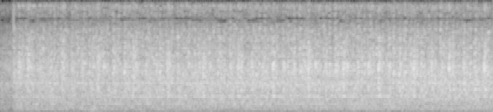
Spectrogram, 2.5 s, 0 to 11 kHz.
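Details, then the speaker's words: BMW M2 Competition first start after new transmission, dry engine getting oil: fast light ticking over smooth idle, even with engine speed, definitely in the head; could be a cam journal or lifter, unconfirmed; quieting as it runs, valve cover to be removed. "definitely in the head whatever it is could be a cam journal could just be a lifter really hard to say"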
